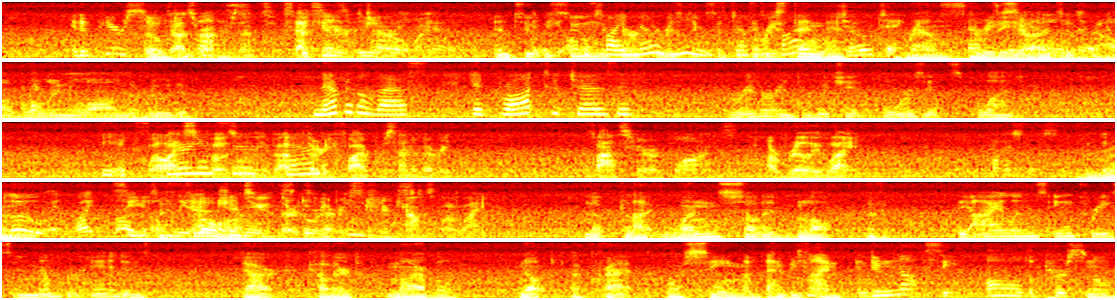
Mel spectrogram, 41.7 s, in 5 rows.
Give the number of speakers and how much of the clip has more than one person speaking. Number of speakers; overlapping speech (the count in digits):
8, about 31%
